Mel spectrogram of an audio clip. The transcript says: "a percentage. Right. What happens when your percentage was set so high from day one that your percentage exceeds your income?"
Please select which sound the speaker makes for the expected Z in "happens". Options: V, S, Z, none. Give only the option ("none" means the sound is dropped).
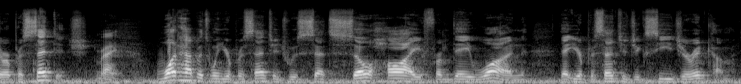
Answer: Z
